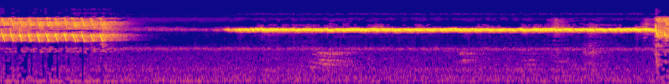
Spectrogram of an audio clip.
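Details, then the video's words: Cililin bird in full song, from a master recording used for training birds. A loud, dense high buzzing trill stops briefly, then a long, steady, piercing high whistle-like trill runs unbroken for over four seconds. "Masteran Burung "CILILIN" Gacor Tembakan Panjang Mantap !!!"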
